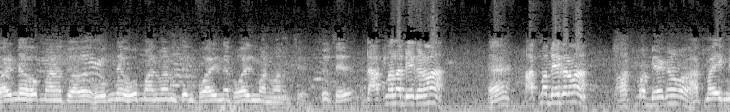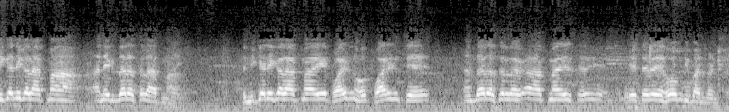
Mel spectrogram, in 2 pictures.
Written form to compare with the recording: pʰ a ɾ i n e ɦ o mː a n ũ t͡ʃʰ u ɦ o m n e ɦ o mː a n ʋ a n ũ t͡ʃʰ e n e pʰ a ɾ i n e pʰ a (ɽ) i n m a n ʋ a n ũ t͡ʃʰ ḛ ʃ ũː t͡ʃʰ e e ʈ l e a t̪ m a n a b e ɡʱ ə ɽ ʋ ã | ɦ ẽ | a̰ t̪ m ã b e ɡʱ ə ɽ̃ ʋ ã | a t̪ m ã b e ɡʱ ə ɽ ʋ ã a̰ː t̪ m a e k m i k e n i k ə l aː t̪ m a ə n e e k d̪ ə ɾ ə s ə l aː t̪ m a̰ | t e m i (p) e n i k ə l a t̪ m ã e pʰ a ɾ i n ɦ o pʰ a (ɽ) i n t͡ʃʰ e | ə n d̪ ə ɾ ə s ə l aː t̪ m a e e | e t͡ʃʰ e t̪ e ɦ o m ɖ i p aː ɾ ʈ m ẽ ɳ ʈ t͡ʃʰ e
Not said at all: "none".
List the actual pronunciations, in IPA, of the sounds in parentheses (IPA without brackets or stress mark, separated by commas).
ɾ, k, ɾ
